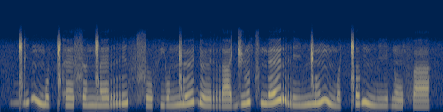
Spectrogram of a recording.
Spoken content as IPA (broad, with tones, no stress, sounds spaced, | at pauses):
ɡ͡ǁ i˨˥ ŋ͡m ʊ˩ ǁʰ ɛ˩ s ə˩ ŋ͡ǁ ɛ˩ r i˨˥ f s ʊ˩ f j o˩ ŋ͡ǁ ø˨˥ ɗ ø˩ r a˩ d͡ʒ õ˨˥ t͡s ŋ ɛ˨˥ r i˩ ŋ͡ǁ õ˨˥ ŋ͡m ə˩ ǁ ə˨˥ ŋ͡m i˩ ɗ õ˩ f a˩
